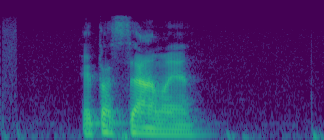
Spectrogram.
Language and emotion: Russian, angry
